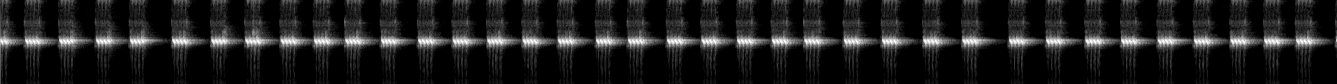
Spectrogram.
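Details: Cricket, called a jangkrik jago, giving an unbroken run of sharp, high-pitched chirps at an even pace of roughly three to four per second, bright and dominant throughout.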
